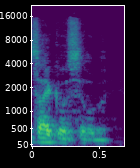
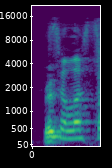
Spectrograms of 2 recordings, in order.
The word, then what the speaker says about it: psilocybin: I'm adding too many syllables here. I said psychoan. Yeah, it's syllabin. Psilocybin.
